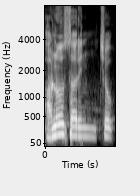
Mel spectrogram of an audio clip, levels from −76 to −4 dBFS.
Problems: constant background noise, continuous background conversations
